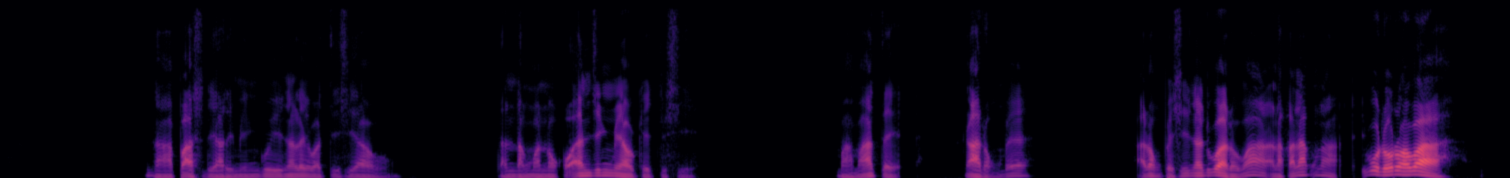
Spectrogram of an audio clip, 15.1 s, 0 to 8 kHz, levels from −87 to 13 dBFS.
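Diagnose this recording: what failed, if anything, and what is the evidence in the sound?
Nothing in this speech recording points to a failure at any stage of the chain. No event in the sound marks a fault at any particular moment or stage.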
